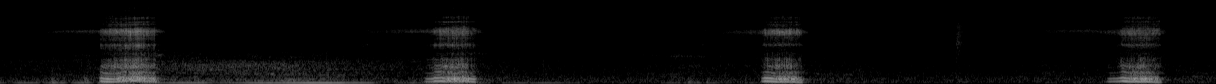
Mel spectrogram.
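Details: Drunk person snoring: four loud, rattling snores at about 18 a minute, with quiet breathing between.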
